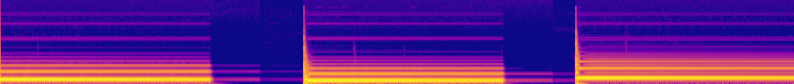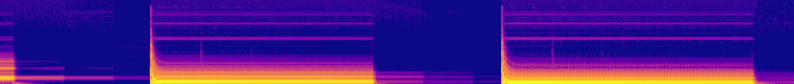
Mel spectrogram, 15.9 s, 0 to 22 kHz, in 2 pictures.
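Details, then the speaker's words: Simulated pure-tone hearing test in an ASMR role-play, not a real exam: five steady two-second tones at varying pitches separated by pauses; patient later scored over 90% in both ears; audiometry test tones. "remember to raise your hand if you hear anything on that side okay let's start the uh hearing process"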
